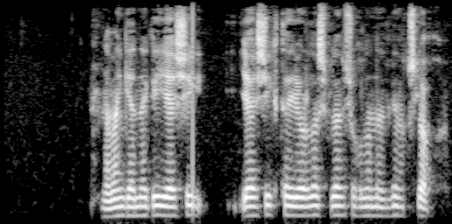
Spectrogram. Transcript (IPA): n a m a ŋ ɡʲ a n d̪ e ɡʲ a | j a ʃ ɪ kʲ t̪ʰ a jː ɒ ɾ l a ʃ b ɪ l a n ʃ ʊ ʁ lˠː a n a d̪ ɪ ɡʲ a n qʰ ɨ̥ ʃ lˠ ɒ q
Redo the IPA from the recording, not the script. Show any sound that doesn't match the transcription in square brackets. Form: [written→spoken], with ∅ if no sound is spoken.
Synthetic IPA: n a m a ŋ ɡʲ a n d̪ [e→a] ɡʲ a | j a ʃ ɪ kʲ t̪ʰ a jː ɒ ɾ l a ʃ b ɪ l a n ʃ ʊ ʁ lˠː a n a d̪ ɪ ɡʲ a n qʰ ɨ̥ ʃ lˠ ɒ q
